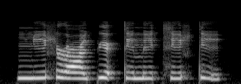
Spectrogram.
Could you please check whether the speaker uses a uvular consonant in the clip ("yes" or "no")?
no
